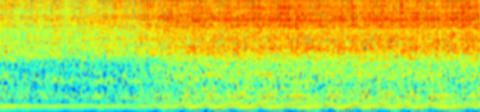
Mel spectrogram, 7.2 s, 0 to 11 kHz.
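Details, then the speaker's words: Toro Personal Pace 6.5 GTS mower, Tecumseh single-cylinder engine, running after carburetor cleaning fixed a no-start: steady, even putter at constant speed, no misses or surging; normal healthy running. "so propelled out here oh yeah sounds good personal pace run works well going to let this run a while"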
